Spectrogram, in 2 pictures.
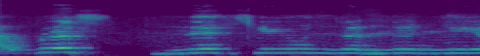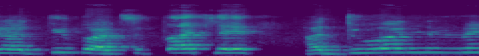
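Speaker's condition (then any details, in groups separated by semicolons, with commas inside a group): Cerebral palsy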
